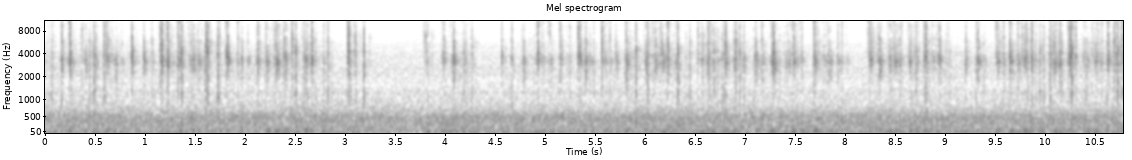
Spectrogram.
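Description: A compact mechanical keyboard with a purple case and white and purple plastic keycaps, resting on a blanket, is typed on continuously with the fingertips of both hands. Its bright, clicky key presses come in a rapid, uneven stream over a steady low rumble, with only a brief pause near the four-second mark.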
